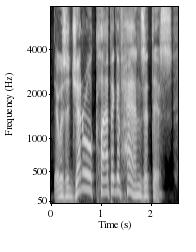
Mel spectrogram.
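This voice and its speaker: A male audiobook narrator reads a children's bedtime story from a script. His voice sits fairly high and is very bright. The intonation is animated, and the sound is dry and close. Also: moderate pace, no room sound.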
